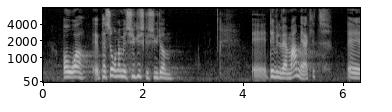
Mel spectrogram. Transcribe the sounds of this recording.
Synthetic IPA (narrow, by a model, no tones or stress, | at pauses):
ɒʊ̰ɐpʰæɐso̝̰ːnɐmesyɡ̥isɡ̥əsyːɾɒ̽m̰ə | d̥e̝ʋe̝lʋæːɐmɑ̈ːð̩ˠmæɐɡ̥əlid̥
